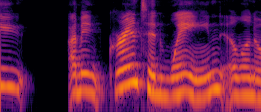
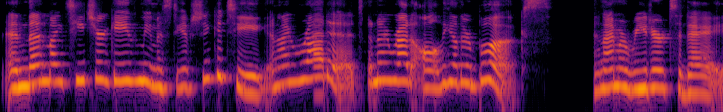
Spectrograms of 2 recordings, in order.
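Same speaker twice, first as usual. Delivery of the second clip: choked up; 8 semitones higher than usual. Real, not acted. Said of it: "This is where I get choked up".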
